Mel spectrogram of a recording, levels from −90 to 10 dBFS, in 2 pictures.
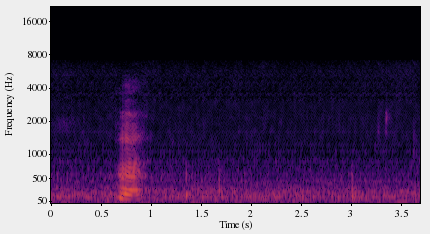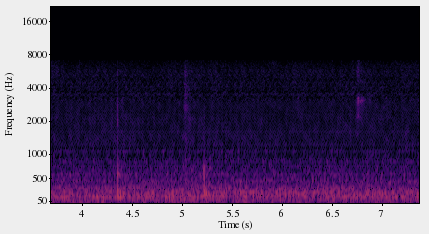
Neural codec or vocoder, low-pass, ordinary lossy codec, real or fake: codec, 24 kHz, 3.1 kbps, DualCodec; 7.2 kHz; none; fake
